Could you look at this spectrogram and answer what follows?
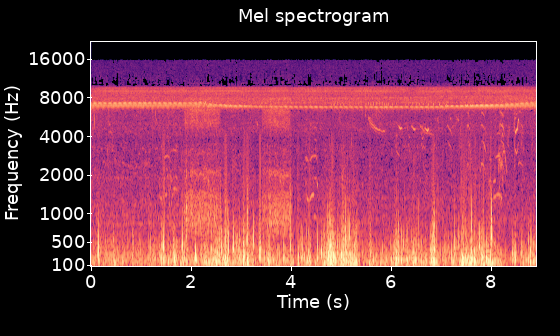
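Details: Spotted rail producing rhythmic low grunting notes in clustered bursts that swell louder around mid-clip. Short slurred whistles of other birds and a steady high whine are also audible.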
